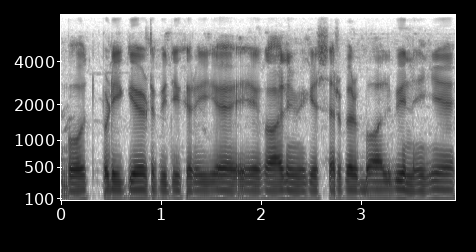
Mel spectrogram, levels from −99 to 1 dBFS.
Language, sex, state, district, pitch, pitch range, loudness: Hindi, male, Rajasthan, Bikaner, 95 Hz, 95-100 Hz, -16 LUFS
